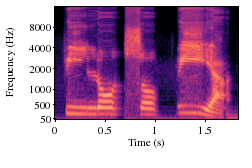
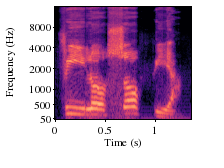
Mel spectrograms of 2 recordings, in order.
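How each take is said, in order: First: Filosofía drawn out slowly, stress on FÍ; broken diphthong. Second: Filosofía as filo-SO-fya, stress on SO; diphthong reading. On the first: Teacher showing how the tilde breaks it, slow filo-so-FÍ-a. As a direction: split the end of filosofía into FÍ-a. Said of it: "esa tilde rompe el diptongo". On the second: Teacher showing students the diphthong reading, filo-SO-fya. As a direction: glide the final ia of filosofía into one syllable. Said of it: "no podemos leer filosofía". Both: Shown as a demonstration.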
